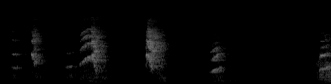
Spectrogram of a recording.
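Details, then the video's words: Talking parrot kept indoors, producing a rapid series of harsh, raspy squawking bursts about twice a second, some with rising tones, in a small room. "Talking Parrot"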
